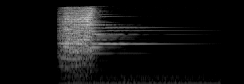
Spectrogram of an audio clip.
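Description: A bright chime-like clink about half a second in, a short shimmering hit that leaves a few high ringing tones fading away over about a second: a title-reveal sound effect.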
